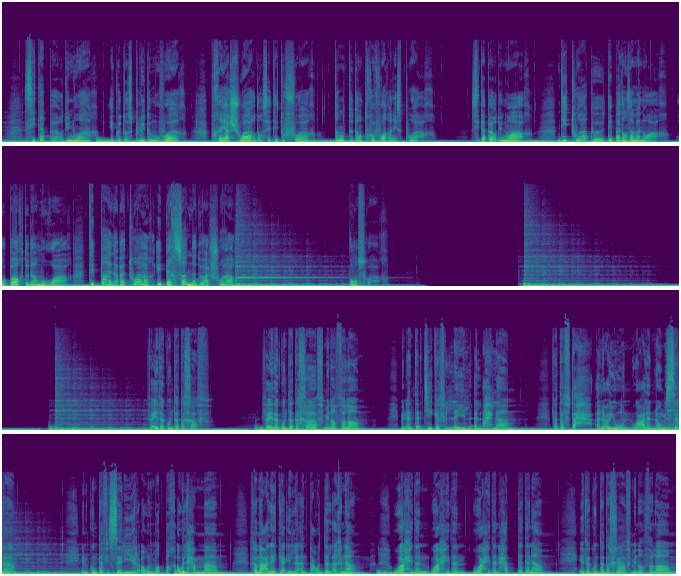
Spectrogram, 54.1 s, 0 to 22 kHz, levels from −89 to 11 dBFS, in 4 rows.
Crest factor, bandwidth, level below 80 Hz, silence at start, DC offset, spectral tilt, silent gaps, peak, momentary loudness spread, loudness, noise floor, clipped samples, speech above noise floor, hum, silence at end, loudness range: 18 dB; 14 kHz; -24 dBFS; 0 s; under 0.1%; -7.5 dB/octave; 22.09-23.86 s; 0 dBFS; 9 LU; -19 LUFS; -43 dBFS; under 0.1%; 26 dB; none; 0 s; 5 LU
